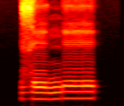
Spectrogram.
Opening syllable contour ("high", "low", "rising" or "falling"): low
